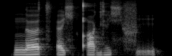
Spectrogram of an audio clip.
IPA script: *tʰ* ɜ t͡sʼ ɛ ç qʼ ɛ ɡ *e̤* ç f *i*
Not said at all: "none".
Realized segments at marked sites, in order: n, e̤, ḭ

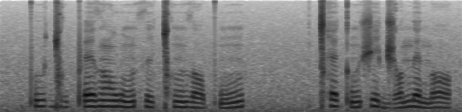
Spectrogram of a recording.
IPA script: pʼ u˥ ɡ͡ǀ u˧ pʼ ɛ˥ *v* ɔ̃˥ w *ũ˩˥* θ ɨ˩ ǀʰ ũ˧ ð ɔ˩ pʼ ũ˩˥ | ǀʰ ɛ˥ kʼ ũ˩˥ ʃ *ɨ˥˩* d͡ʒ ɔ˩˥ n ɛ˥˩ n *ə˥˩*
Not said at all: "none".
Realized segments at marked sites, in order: ð, ũ˩˥, e˥˩, ɔ˥˩

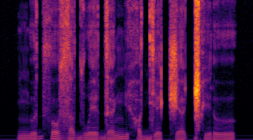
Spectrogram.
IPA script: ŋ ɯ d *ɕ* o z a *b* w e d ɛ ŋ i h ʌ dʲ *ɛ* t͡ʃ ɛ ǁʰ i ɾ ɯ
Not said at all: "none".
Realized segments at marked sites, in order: θ, d, ɛ

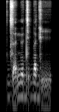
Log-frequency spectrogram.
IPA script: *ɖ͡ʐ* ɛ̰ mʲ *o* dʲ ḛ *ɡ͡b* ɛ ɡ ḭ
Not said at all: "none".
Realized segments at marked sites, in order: d͡z, o, b

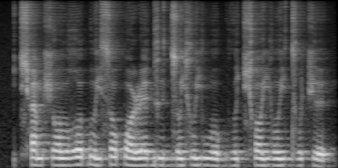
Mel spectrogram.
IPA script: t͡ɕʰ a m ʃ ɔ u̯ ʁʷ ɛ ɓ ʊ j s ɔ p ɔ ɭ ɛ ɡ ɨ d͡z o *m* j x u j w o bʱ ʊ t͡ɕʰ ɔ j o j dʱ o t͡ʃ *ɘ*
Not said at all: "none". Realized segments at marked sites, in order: none, ɘ

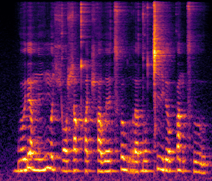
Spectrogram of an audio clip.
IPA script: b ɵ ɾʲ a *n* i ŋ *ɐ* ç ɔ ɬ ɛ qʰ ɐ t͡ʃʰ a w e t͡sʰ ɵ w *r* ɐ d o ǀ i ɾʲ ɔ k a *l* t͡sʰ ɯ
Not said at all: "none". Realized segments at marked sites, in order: n, ɐ, r, n

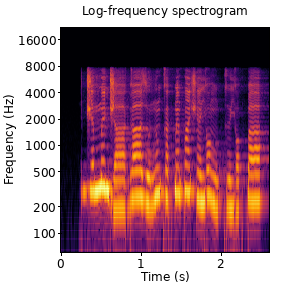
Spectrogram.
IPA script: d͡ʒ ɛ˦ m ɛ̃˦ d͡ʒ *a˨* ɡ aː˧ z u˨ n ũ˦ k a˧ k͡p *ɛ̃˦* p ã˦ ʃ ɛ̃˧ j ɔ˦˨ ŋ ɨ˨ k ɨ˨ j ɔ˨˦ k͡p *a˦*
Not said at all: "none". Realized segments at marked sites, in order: aː˨, ɛ̃˦, a˦

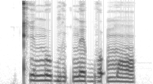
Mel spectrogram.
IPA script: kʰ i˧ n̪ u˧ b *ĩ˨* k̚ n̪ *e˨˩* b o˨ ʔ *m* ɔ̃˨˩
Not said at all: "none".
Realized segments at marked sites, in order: ĩ˨, e˧, m

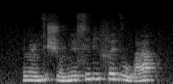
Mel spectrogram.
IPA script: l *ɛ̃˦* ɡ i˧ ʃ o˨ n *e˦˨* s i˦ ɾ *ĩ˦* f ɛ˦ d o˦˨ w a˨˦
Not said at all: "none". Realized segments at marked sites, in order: ɛ̃˨, e˧, i˦

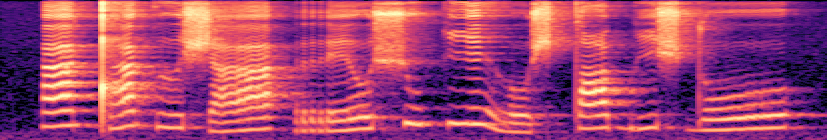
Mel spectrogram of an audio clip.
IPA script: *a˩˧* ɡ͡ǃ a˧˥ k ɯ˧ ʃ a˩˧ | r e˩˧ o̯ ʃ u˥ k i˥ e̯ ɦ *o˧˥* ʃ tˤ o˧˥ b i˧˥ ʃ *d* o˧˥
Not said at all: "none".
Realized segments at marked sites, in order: a˧˥, o˩, d

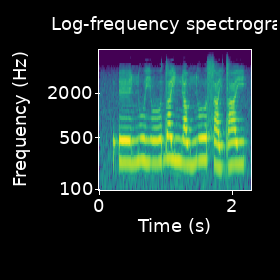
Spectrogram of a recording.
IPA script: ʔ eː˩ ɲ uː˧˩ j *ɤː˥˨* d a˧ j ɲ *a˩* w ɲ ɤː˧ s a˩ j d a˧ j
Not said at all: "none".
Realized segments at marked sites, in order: ɤː˩˧, a˩

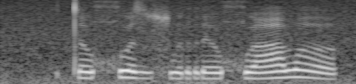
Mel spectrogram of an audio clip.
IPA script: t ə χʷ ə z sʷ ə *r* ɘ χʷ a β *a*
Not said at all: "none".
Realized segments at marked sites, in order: r, ʌ

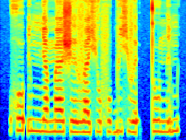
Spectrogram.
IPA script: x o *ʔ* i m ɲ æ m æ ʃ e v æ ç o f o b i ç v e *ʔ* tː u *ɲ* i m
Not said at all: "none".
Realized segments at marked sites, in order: ʔ, ʔ, n

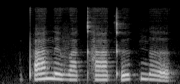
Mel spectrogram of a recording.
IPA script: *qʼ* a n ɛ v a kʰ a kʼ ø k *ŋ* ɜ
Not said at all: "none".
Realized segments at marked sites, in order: pʼ, ŋ

